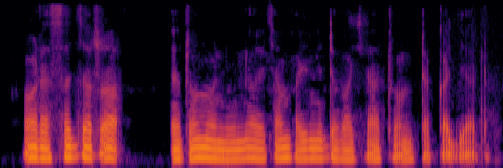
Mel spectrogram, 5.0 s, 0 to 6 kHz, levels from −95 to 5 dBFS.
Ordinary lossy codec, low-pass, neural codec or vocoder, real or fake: AAC, 24 kbps; 5.4 kHz; none; real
